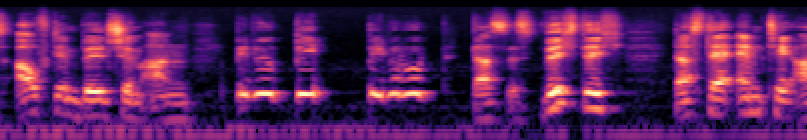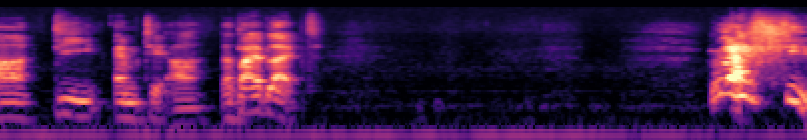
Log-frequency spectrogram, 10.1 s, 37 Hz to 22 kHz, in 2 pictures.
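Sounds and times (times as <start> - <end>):
speech: 0.1 - 7.1, 9.5 - 10.0
person sneezing: 9.5 - 10.0.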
